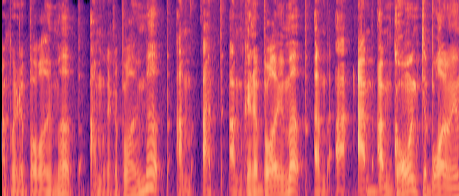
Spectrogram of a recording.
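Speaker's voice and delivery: mumbling quietly under breath. Speaker's character walks back into the room: mumbling under breath. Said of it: "I'm mumbling under my breath".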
